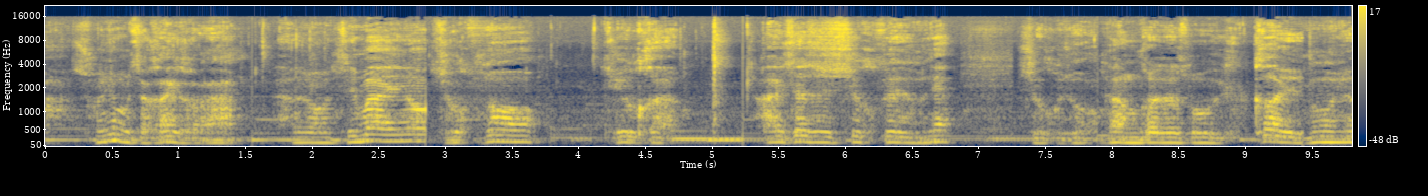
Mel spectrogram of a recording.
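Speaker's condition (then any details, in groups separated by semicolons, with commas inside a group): Tongue cancer, partial glossectomy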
